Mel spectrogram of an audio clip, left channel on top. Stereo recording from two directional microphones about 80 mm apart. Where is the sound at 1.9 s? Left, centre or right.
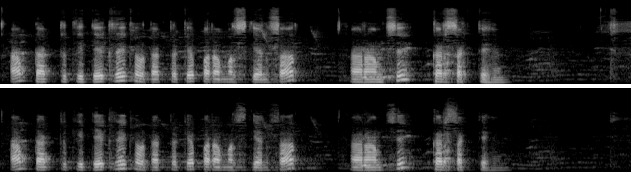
Left.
